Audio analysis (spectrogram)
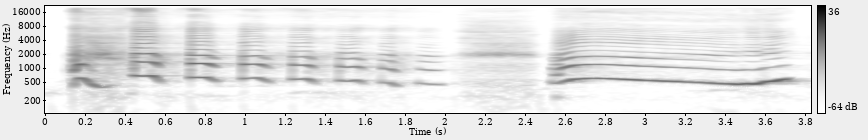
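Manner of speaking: long high-pitched laughing fit ending in a squeal; laughing hard. Acted. Joker after her Vera punchline, high laughing fit. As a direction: laugh till it turns to a wail.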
